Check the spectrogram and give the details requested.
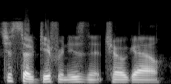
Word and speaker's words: Cho'gall: How do you pronounce it? Cho'gall. Cho'gall. Yeah. Like oh my seagull.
